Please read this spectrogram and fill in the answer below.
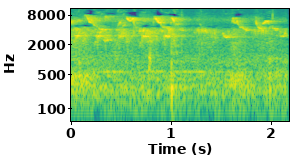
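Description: Faint bird chirping: a run of short, high chirps that glide down in pitch, repeated through the moment.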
